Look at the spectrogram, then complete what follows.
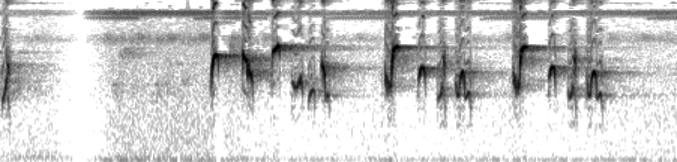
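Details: A stripe-throated bulbul giving a lure call to draw out a territorial resident bird: three bright bursts of bubbly, chirping notes, each phrase dropping in pitch, about a second apart, over a faint steady high whine.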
